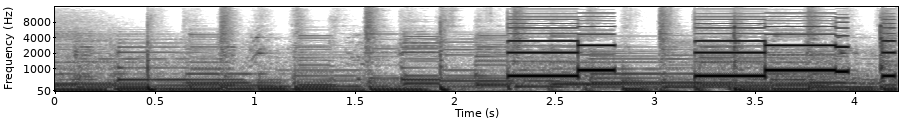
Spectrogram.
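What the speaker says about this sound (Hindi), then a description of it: "तो ये हो गया कंप्लीट हमारा म्यूजिकल बेल" A homemade musical doorbell circuit built from two components plays an electronic melody through a replacement speaker, a steady sequence of bright, tonal beeping notes that continues without pause.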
